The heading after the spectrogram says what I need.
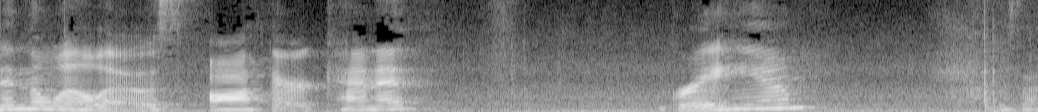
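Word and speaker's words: Grahame: Author, Kenneth Graham? Is that how you say it? Yeah. Graham.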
